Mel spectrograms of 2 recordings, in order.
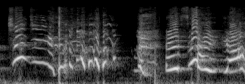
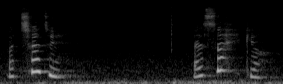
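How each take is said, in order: First: It is said in an excited tone. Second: It is said in a sad tone.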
